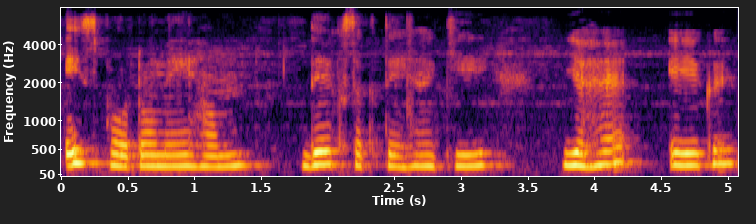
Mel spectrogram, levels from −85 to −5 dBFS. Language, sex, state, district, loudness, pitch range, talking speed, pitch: Hindi, female, Haryana, Rohtak, -17 LUFS, 195-225 Hz, 120 wpm, 210 Hz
